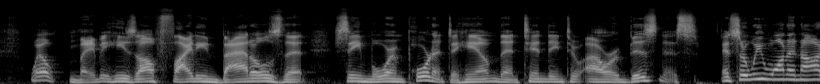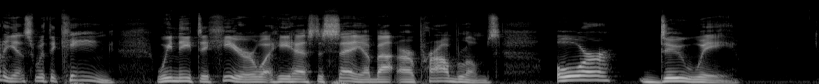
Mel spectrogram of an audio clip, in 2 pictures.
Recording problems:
none

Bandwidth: 14.5 kHz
